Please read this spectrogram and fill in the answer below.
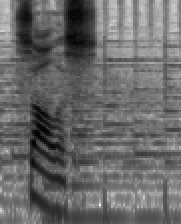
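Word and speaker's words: Solis: Solace, that's spelled S O L I S, notes that quote, "Dissimilar substances can simply come together, yet the individual substances do not disassociate.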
